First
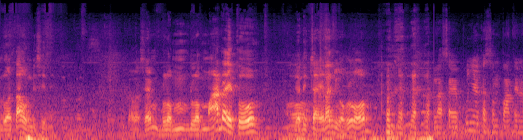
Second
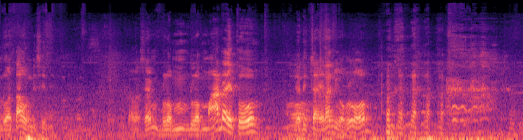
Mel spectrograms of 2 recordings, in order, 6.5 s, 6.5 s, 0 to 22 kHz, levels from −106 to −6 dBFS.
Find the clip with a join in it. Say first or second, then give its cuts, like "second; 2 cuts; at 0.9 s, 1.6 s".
first; 1 cut; at 5.4 s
